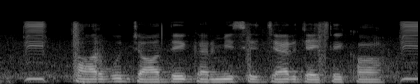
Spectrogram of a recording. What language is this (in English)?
Magahi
